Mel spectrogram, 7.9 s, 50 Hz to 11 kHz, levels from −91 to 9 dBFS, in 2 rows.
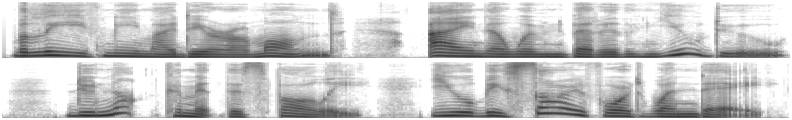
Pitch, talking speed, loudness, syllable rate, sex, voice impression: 175 Hz, 190 wpm, -18 LUFS, 5.2 syllables/s, female, feminine, slightly gender-neutral, slightly young, adult-like, slightly thin, tensed, bright, soft, very clear, very fluent, cool, very intellectual, refreshing, sincere, very calm, friendly, reassuring, slightly elegant, sweet, very kind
